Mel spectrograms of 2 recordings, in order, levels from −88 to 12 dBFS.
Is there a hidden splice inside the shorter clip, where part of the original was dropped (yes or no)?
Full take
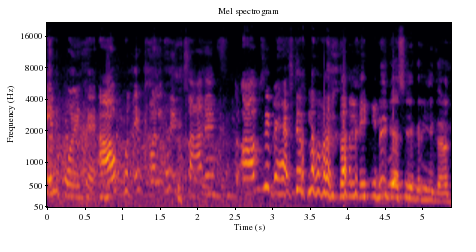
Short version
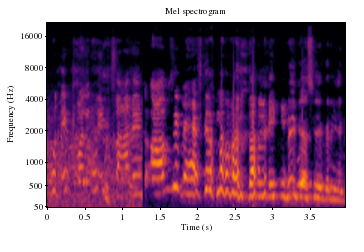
yes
